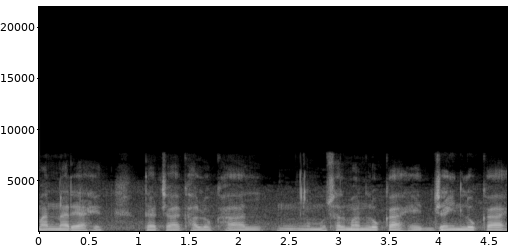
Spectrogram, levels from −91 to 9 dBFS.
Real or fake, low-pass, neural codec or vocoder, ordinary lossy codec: real; none; none; none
